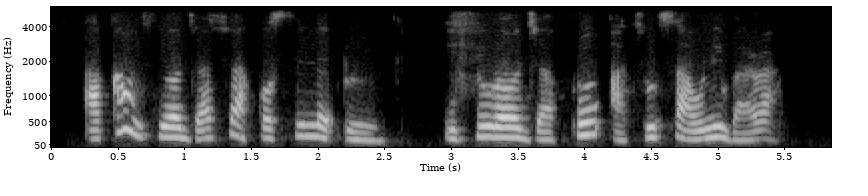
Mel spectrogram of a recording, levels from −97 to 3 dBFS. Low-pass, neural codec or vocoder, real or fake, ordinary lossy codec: 5.4 kHz; none; real; none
